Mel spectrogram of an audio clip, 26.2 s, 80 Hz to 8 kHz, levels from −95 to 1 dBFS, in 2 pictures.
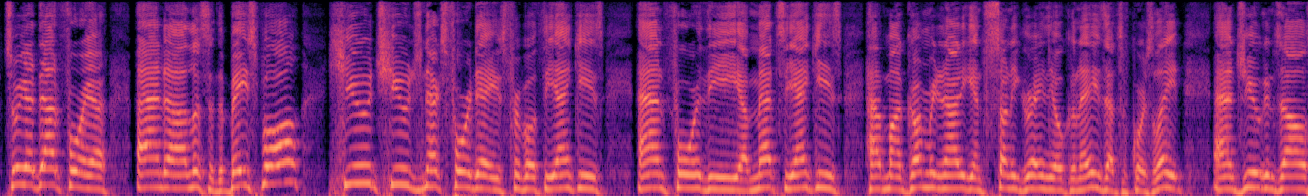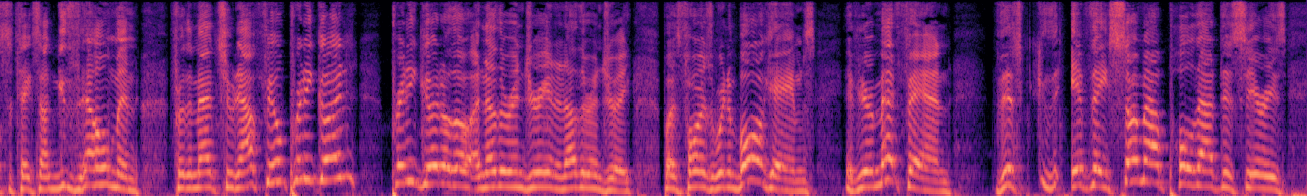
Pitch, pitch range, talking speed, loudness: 205 Hz, 185-230 Hz, 195 wpm, -21 LUFS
